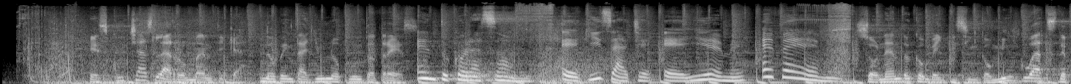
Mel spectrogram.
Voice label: spanish mexican promos

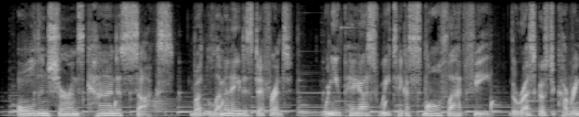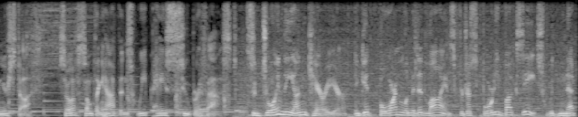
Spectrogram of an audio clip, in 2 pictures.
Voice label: english american commercial; canny voice actors

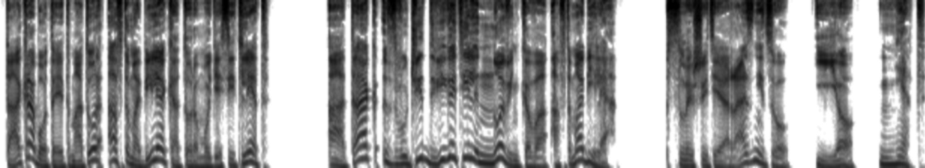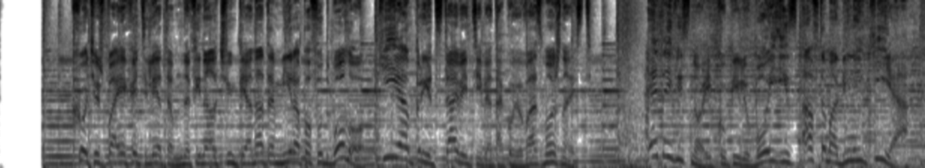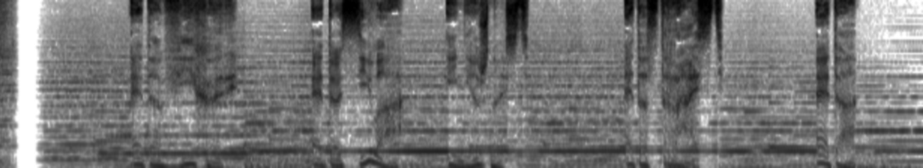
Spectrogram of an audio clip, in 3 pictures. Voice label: russian commercial

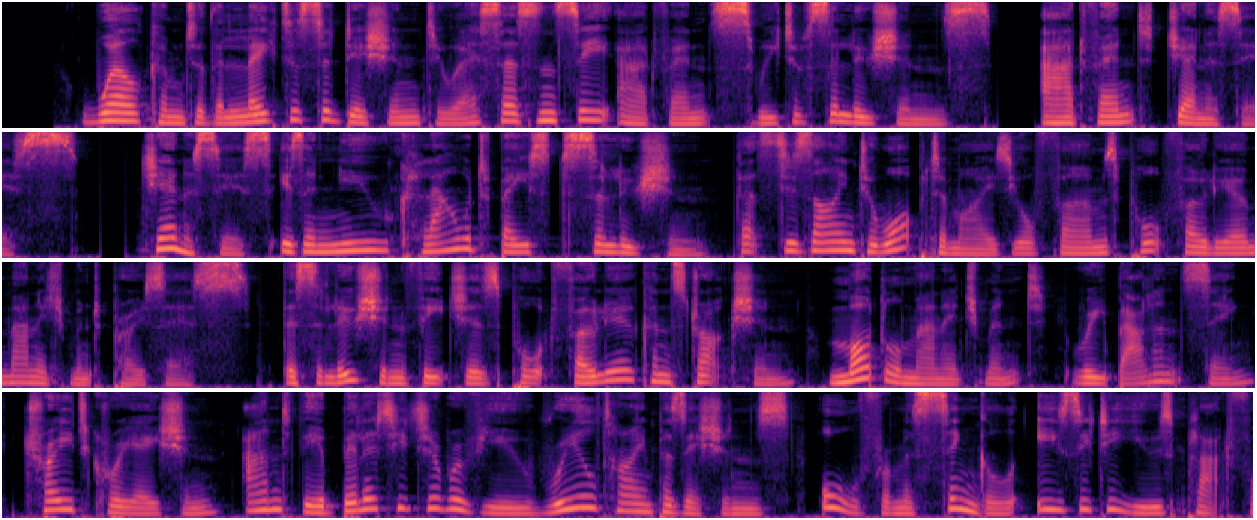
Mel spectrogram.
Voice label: English British commercial; english british voice actors

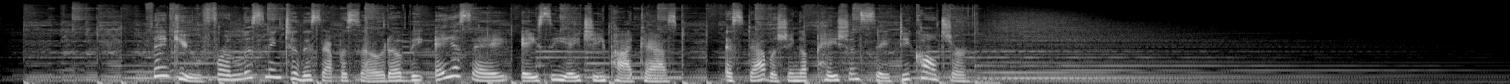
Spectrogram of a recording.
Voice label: english american podcasts

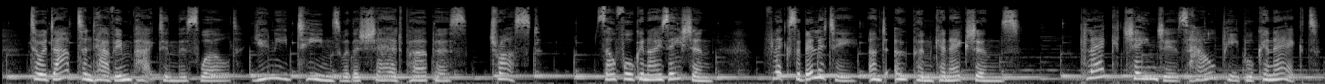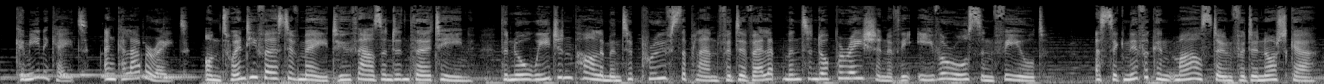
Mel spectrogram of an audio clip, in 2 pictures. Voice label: english british corporate videos

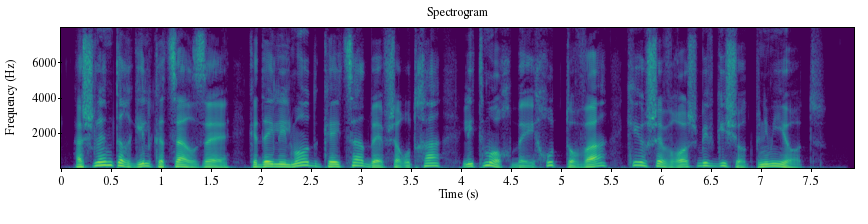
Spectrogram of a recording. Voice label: hebrew promos

